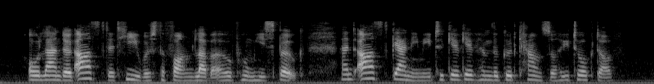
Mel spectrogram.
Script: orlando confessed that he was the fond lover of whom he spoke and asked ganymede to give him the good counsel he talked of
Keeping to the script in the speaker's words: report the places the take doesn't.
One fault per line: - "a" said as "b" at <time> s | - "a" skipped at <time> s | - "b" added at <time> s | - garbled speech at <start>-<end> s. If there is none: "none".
- "confessed" said as "asked" at 0.7 s
- "give" added at 4.6 s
